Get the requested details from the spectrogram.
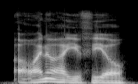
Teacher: with the stress on feel to show she really understands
